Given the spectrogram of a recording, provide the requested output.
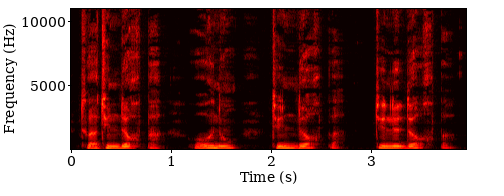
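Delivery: high, loud, insistent repetition; agitated plea, pitch climbing; mounting distress. A narrator's reading. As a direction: grow frantic with each repeat. Madeleine's rising agitation before breakdown.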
